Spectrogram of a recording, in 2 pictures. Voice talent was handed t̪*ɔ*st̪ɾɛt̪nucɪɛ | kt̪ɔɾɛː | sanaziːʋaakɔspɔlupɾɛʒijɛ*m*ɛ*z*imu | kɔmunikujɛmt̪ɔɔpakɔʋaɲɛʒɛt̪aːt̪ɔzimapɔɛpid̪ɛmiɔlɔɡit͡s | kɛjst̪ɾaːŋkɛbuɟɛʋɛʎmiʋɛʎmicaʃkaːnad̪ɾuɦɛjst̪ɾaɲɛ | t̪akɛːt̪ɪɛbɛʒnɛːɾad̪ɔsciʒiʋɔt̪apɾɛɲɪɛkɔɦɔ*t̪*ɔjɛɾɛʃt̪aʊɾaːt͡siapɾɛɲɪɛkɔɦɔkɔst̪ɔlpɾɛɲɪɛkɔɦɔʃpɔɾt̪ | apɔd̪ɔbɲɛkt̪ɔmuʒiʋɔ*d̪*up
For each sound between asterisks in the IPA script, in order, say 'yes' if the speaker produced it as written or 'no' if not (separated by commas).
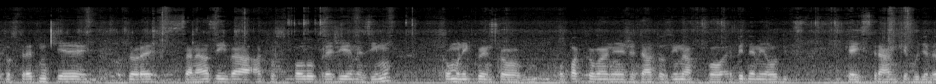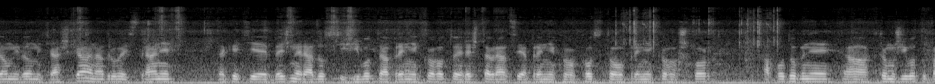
yes, yes, yes, yes, no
